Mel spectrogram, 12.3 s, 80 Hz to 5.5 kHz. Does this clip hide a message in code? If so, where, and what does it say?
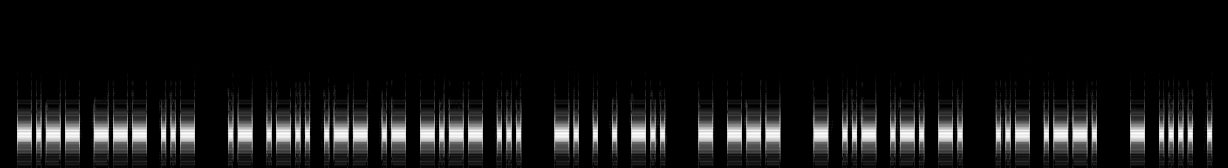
Yes: Morse code from 0.2 to 12.1 s, heard as a keyed tone, about 25 wpm, 600 Hz. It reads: YOU ALWAYS NEED TO TURN UP THE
